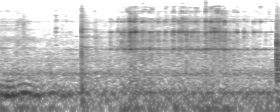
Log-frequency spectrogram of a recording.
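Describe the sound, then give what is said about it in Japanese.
A few bright glassy clinks ring out over a low murmur as ice and a stirrer knock inside a glass while whisky is mixed with water, with sharp taps near the start, middle and end. “もらいましょうか俺も水割りしようかな水割りする、水割りで氷全部使っちゃった水割りをくださいください”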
